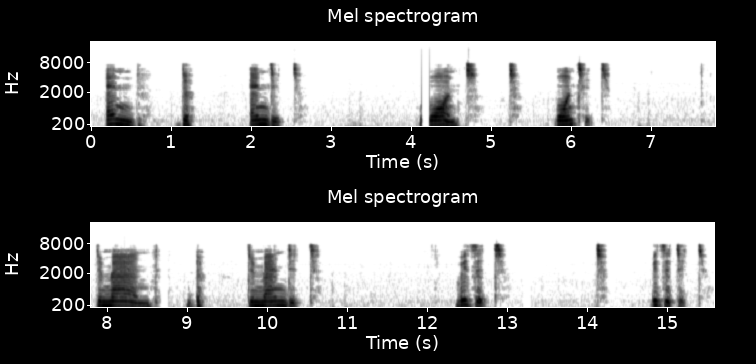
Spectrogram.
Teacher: it is read as id making an extra syllable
